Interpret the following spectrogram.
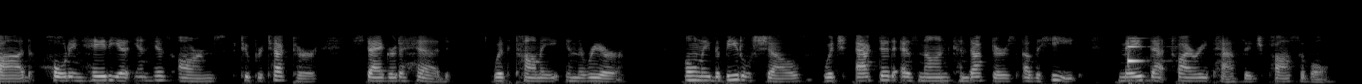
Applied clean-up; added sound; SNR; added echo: classical method WPE with log-MMSE.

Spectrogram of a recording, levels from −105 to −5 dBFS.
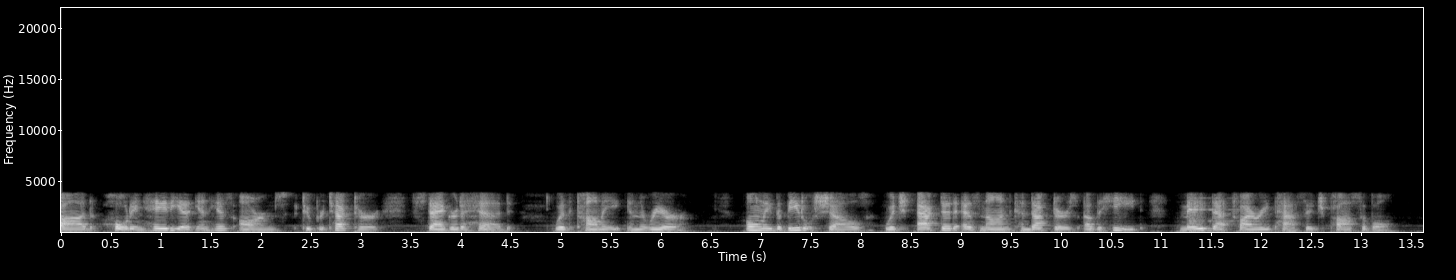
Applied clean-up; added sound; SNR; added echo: neural separator model SepFormer DNS4.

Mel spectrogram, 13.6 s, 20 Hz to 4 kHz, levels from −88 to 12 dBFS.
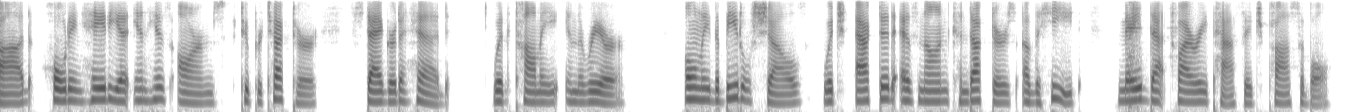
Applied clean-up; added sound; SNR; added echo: neural separator model SepFormer WHAMR!.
